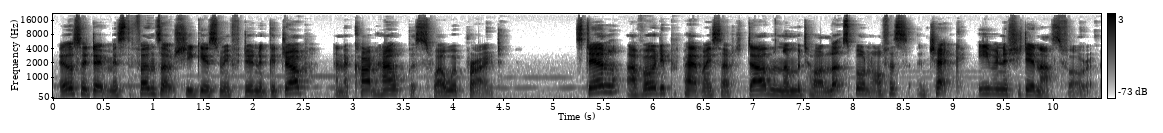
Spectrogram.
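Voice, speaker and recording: Woman streamer narrating a story out loud, middle pitch, soft music behind her. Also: a little fast. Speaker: streamer reading a story aloud. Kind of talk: dramatic story narration with casual chat asides. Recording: background music under the voice. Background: quiet music.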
